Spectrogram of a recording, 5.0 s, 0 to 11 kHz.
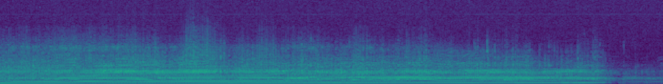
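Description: A Ferrari 458 Speciale engine revs loud and sustained, its high-pitched wail climbing slightly over several seconds before cutting off abruptly.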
